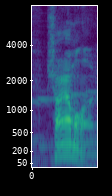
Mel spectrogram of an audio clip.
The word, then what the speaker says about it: Shyamalan: And stop pronouncing his name as Shyamalama Ding Dong. It's getting fucking old. Really fucking old. Shyamalan, it's not that fucking hard.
